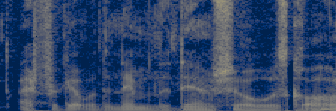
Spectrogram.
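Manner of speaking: ordinary talk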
